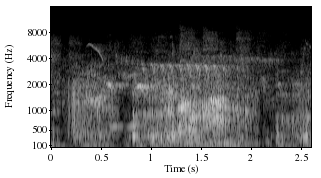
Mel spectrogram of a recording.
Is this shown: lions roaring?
yes

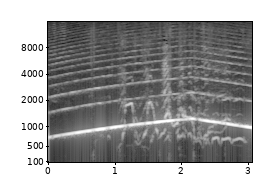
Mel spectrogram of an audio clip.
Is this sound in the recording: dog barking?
no

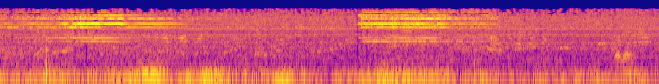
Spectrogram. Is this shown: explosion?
no

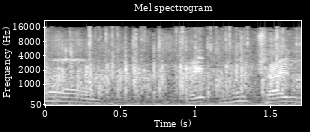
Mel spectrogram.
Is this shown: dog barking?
no

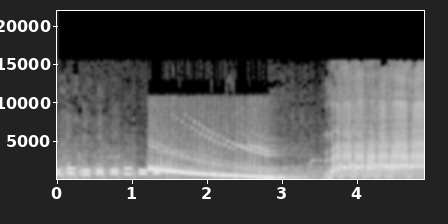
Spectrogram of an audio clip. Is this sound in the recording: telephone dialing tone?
yes

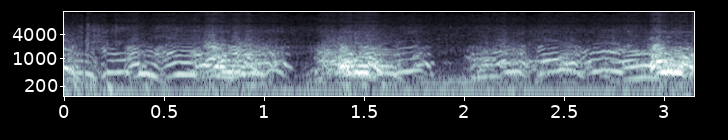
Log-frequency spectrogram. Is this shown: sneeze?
no

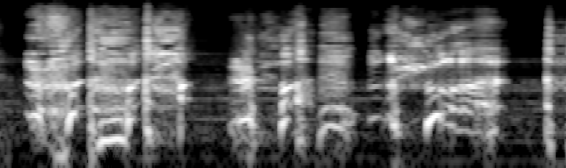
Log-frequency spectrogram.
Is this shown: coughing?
yes

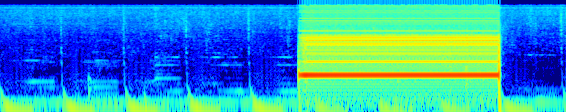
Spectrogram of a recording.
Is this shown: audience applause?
no

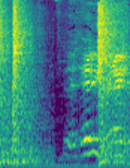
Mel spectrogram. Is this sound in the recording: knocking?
yes

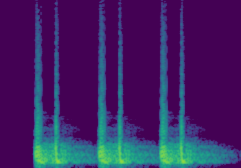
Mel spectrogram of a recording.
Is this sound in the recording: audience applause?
no

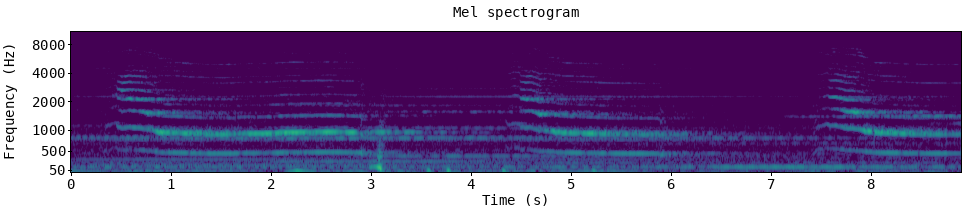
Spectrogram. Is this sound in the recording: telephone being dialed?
no

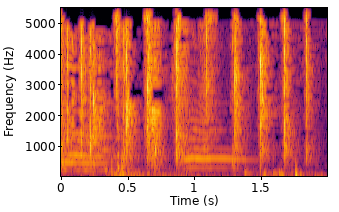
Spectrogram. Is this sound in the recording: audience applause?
yes

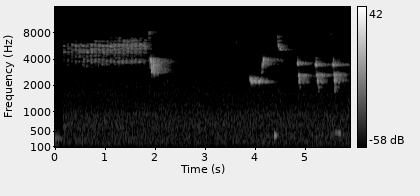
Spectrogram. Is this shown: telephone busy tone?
no

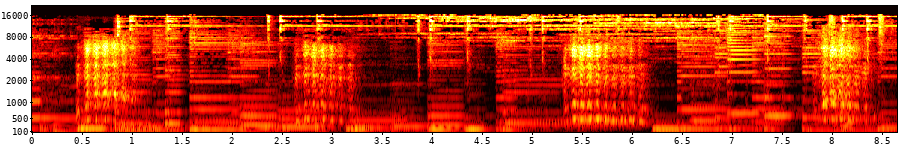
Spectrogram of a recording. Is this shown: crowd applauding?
no

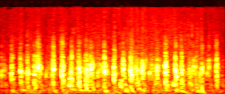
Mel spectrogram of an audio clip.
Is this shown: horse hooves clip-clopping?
yes

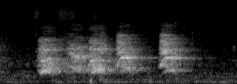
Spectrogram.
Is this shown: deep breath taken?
no

